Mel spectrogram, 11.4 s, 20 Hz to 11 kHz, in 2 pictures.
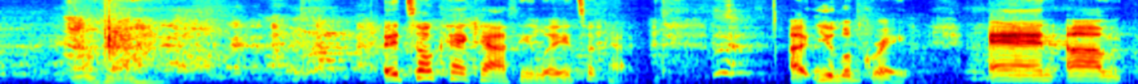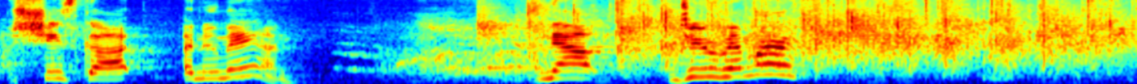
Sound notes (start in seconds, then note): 0.0 audience laughs; 8.0 audience applauds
